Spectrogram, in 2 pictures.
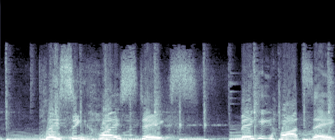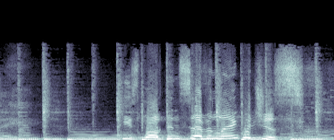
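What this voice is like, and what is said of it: Put-on New York accent. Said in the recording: “When I do this one, I like to do a New York accent, usually.”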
